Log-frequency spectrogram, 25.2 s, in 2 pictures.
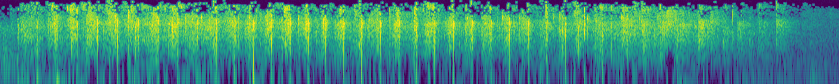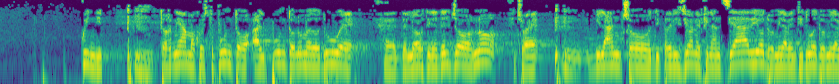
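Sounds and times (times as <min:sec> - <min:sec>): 
council members applauding: 0:00.0 - 0:12.1
speech: 0:13.9 - 0:25.1.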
